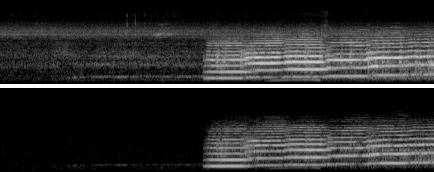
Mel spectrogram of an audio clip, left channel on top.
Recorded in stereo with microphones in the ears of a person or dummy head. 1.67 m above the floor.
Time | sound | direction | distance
2.0 | a trumpet | 70° left (ahead or behind) | 6.5 m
